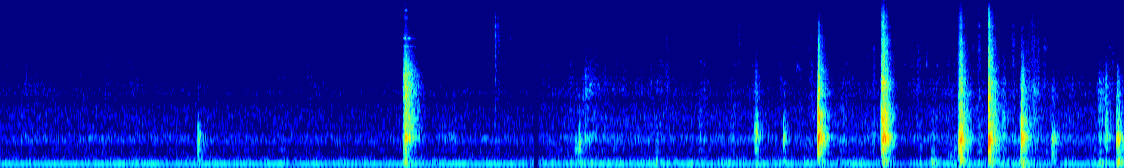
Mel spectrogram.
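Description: Flour and water being mixed and kneaded into dough by hand in a plastic bowl. There is one sharp knock about three seconds in, then a quick run of sharp knocks and slaps in the last few seconds as the dough is worked harder, over a steady low hum.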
